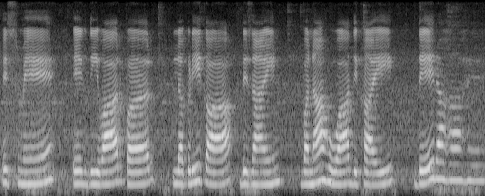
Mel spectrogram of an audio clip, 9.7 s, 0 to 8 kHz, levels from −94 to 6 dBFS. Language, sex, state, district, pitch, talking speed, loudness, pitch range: Hindi, female, Rajasthan, Jaipur, 195 Hz, 80 wpm, -14 LUFS, 185-220 Hz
